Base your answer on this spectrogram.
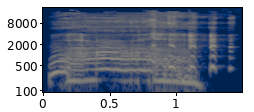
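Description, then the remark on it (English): A person imitates the screaming-goat sound a Tesla can be set to play when driving: a long, strained, wavering bleat that holds steady for about a second, then breaks into two short, choppy bursts before stopping. “Or like a goat sound when you go.”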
